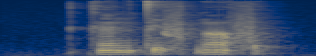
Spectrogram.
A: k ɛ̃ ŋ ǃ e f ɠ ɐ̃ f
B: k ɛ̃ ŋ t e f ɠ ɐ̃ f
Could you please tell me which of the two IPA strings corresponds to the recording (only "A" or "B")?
B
